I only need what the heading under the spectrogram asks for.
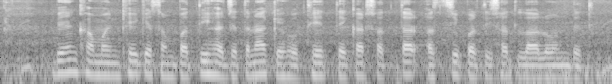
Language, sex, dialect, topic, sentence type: Chhattisgarhi, male, Eastern, banking, statement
